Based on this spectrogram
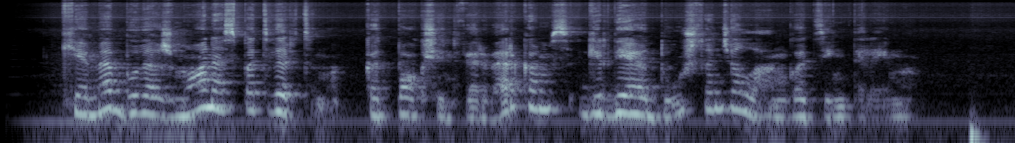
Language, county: Lithuanian, Vilnius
